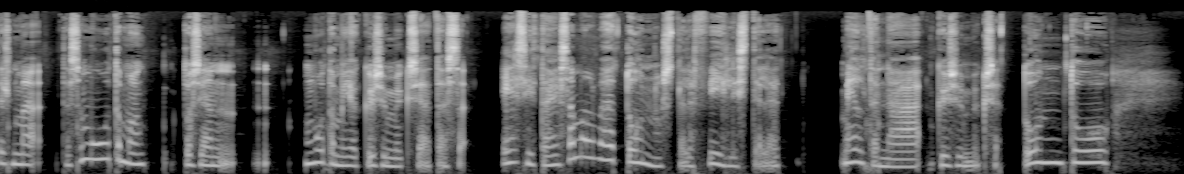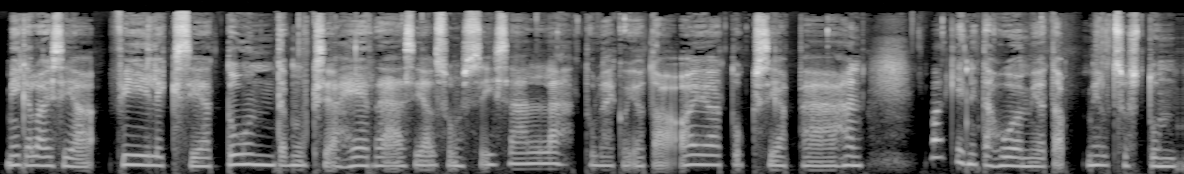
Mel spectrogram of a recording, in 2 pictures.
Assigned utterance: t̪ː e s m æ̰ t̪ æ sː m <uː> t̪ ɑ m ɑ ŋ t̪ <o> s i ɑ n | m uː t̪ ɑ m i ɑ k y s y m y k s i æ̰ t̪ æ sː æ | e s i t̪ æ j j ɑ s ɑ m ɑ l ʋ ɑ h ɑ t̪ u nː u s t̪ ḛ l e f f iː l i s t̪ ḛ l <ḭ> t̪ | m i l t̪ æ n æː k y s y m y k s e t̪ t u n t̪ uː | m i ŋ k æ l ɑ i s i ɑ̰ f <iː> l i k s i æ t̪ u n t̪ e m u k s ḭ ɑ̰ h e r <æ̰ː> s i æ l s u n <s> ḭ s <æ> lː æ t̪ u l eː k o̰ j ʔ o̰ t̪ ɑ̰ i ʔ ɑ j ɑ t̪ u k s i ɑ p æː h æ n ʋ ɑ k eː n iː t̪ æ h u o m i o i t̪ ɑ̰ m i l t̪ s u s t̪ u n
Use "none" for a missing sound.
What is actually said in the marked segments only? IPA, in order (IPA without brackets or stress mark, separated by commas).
uː, o, ḛ, iː, æ̰ː, s, æ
